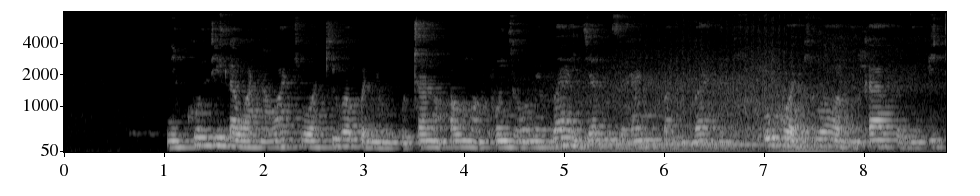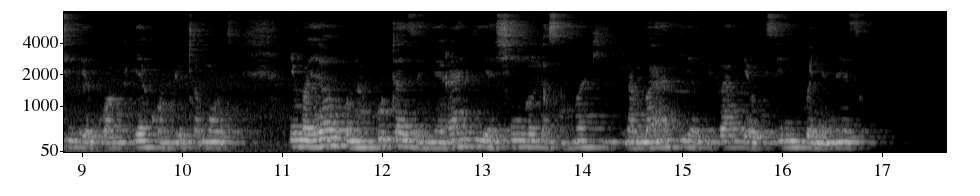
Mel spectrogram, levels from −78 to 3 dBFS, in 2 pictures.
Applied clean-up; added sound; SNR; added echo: none; Car passing by / Engine / Truck; 14 dB; reverberation time 0.8 s.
